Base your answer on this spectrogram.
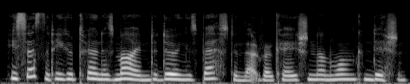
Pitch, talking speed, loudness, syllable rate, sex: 230 Hz, 265 wpm, -17 LUFS, 5.8 syllables/s, female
